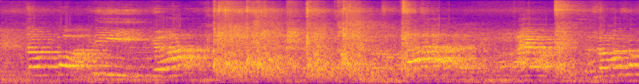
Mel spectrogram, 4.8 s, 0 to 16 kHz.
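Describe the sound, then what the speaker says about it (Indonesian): A class claps a "clap three" pattern in unison, a close, energetic run of claps and thumps framed by a teacher's voice before and after. "tepuk 3."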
